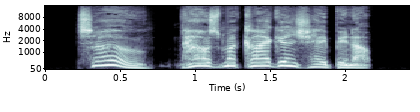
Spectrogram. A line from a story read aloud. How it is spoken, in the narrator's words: he asked Harry nervously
